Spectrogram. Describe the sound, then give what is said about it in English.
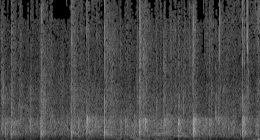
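An audience applauds steadily, dense overlapping claps forming a bright, crackling wash with sharper individual claps popping out. Some background voices may be mixed in. “If you could put them, give a round of applause.”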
